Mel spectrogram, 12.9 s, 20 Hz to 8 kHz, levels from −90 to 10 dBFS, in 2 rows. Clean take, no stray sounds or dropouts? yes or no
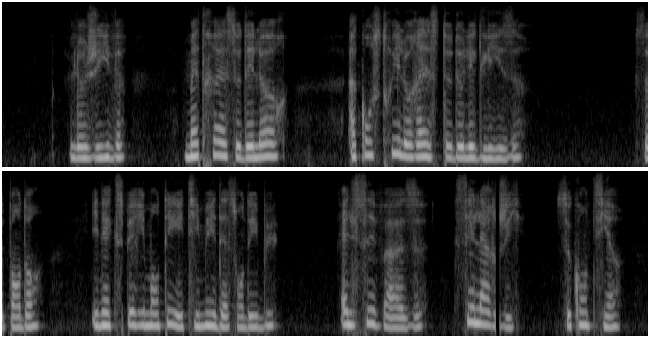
no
